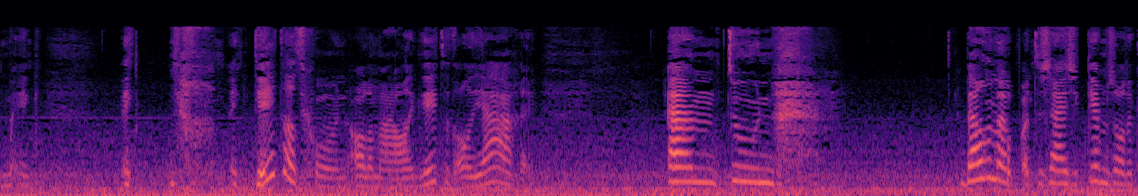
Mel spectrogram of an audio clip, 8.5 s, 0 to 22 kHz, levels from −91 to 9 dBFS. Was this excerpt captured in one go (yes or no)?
no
